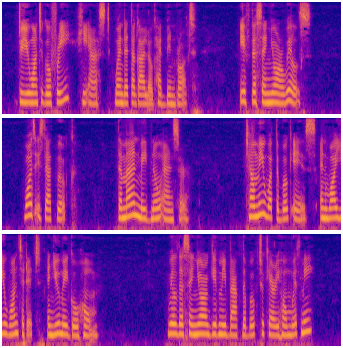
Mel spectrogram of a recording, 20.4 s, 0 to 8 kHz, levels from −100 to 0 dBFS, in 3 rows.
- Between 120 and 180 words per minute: Yes, average, 165 wpm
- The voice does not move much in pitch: Yes, narrow, 2.2 semitones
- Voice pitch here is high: Yes, high, 215 Hz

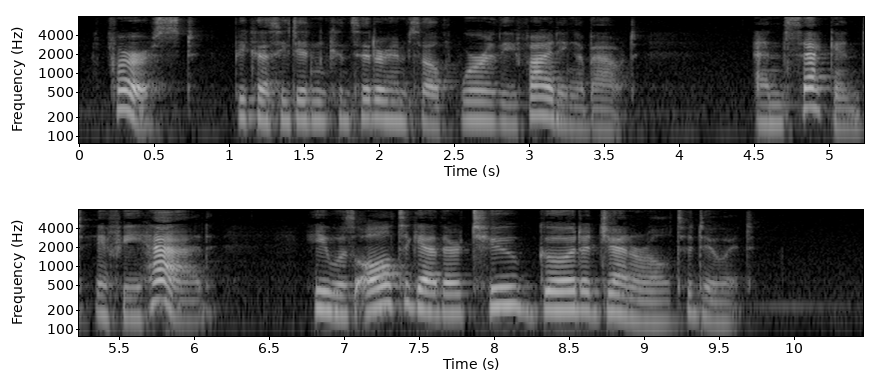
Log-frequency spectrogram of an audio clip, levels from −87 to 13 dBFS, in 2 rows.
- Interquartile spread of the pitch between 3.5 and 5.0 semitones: Yes, average, 3.9 semitones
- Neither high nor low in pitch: Yes, medium, 180 Hz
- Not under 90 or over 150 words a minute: Yes, average, 145 wpm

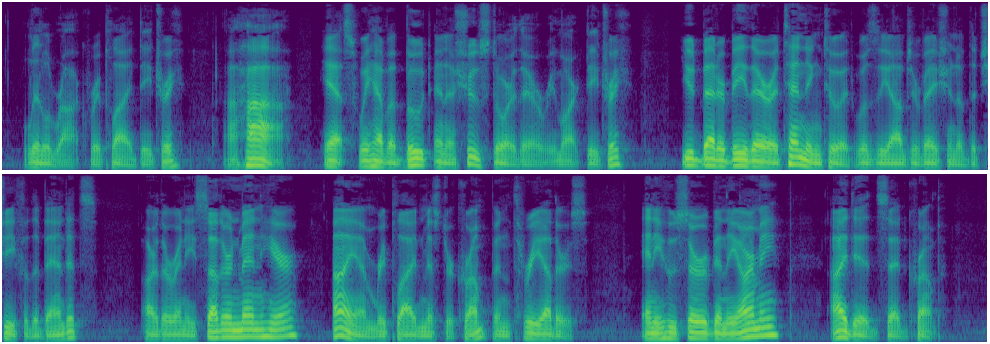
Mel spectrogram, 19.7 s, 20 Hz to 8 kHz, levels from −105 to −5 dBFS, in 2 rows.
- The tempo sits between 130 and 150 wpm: No, average, 170 wpm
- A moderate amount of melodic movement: No, wide, 7.0 semitones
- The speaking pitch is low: Yes, very low, 90 Hz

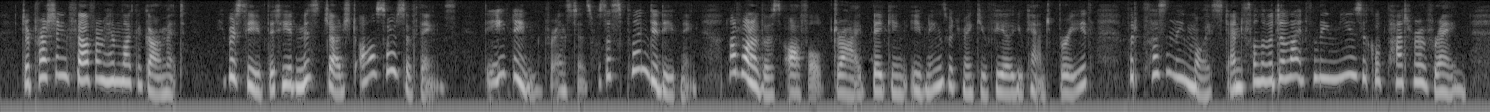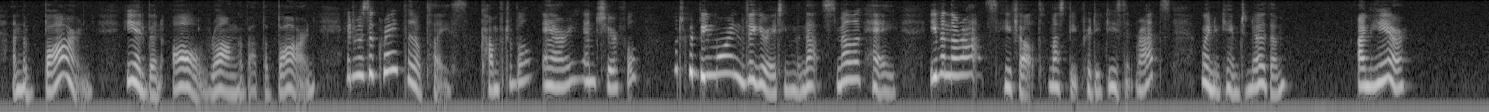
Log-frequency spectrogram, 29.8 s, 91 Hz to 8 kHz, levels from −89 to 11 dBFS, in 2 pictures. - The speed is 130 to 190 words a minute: No, fast, 205 wpm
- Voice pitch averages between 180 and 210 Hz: No, very high, 260 Hz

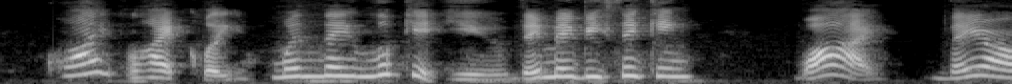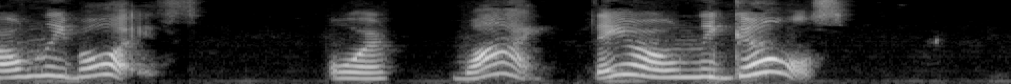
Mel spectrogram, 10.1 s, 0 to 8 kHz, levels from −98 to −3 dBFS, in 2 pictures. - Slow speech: Yes, slow, 130 wpm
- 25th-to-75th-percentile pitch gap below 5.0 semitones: No, wide, 5.4 semitones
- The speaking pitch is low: No, very high, 275 Hz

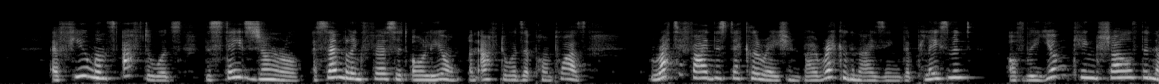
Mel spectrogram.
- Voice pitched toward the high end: Yes, high, 235 Hz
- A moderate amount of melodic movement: No, wide, 7.1 semitones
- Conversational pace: Yes, average, 145 wpm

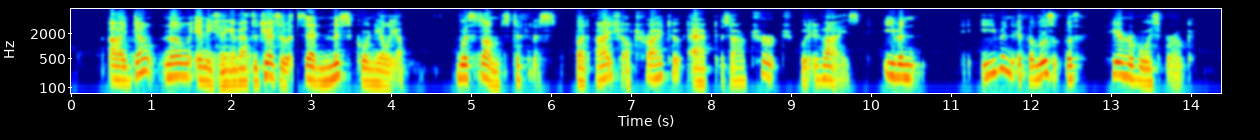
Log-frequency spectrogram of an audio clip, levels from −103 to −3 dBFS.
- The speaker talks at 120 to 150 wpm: Yes, slow, 135 wpm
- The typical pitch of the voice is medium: Yes, medium, 170 Hz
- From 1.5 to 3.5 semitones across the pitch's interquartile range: No, average, 4.9 semitones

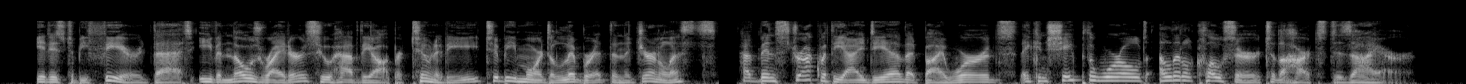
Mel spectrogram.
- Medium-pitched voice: No, low, 115 Hz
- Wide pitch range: Yes, wide, 8.2 semitones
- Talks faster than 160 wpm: Yes, average, 170 wpm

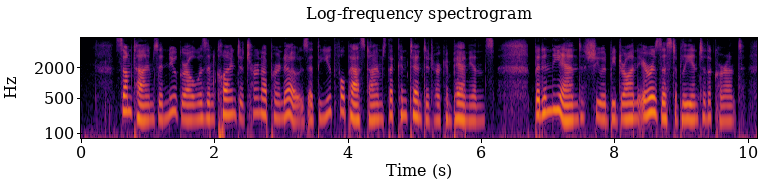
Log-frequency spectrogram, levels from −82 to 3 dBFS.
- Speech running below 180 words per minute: No, average, 185 wpm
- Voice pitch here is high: Yes, high, 195 Hz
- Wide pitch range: No, average, 3.8 semitones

